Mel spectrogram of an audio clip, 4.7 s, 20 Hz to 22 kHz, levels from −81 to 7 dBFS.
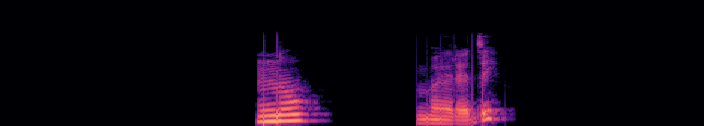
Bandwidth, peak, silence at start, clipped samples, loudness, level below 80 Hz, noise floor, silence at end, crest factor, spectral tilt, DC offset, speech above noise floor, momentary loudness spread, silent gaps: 7 kHz; -2 dBFS; 1.7 s; under 0.1%; -17 LUFS; -50 dBFS; under -90 dBFS; 1.4 s; 20 dB; -8.5 dB/octave; under 0.1%; over 75 dB; 17 LU; 2.22-2.76 s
